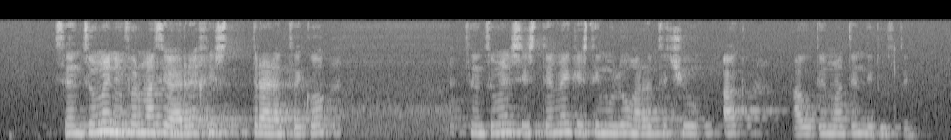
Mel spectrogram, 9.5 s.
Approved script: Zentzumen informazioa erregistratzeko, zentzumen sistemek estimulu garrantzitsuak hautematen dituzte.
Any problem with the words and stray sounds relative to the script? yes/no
no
